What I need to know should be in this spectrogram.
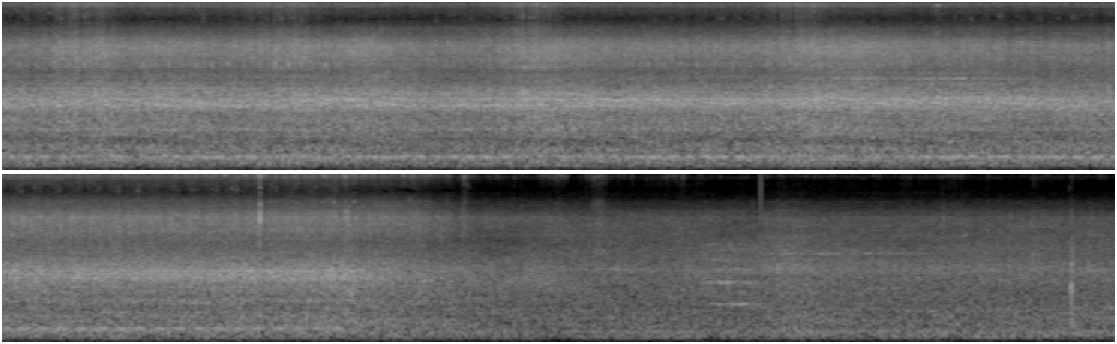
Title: The forklift was misfiring, so I replaced all four plugs.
